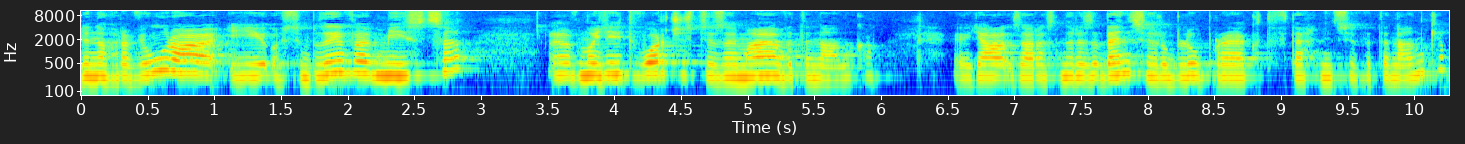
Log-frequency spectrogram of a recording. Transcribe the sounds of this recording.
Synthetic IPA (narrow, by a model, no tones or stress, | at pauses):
lʲinɔɦɾɐʋʲuɾɐiɔsɔblˠɪʋɛmʲist̪sɛ | wmɔjijt̪ʋɔrt͡ʃɔsʲtʲizɐjmɑjɛʋet̪enɑnkɐ | jazɑɾɐznɐɾezɪd̪ɛnʲt͡sʲijirɔblʲupɾɔɛkt̪wt̪ɛxnʲit͡sʲiʋet̪enɑnkʲɪ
